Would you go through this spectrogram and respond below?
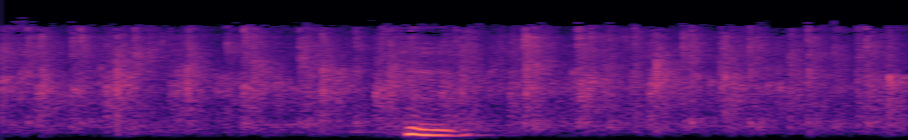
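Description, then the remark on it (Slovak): A large crowd applauds steadily for several seconds in praise of God, a dense, even wash of clapping, with a brief vocal cry rising out of it partway through. “Môžem mu dať jeden obrovský potlesk.”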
